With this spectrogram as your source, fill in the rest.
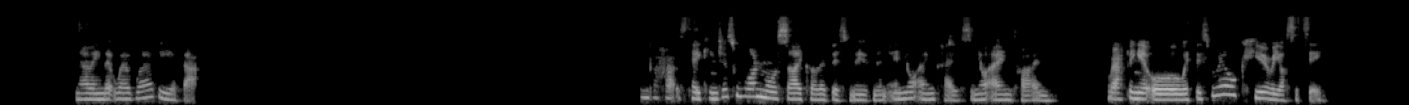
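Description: A young woman speaks calmly and warmly, close through a microphone on an online call.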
